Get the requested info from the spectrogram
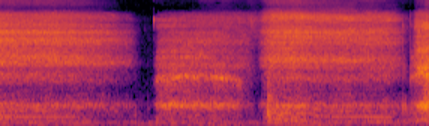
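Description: A person breathing, three long breaths in a row.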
